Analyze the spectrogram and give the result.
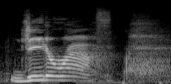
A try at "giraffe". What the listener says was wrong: No, it's not G-giraffe, it's giraffe. There's no D, where's the D? Show me the D. Where's the D? It's giraffe. No, it's giraffe. Stop saying G-giraffe, it's giraffe.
